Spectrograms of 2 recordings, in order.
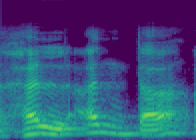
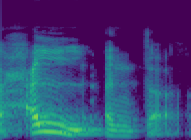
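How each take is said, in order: First: HAL drawn out with a light h, pitched up; correct HAL for a question. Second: HAL with a heavy, throaty h instead of a light h; mistaken HAL. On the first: Teacher models asking someone a question, correct HAL. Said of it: "jadi nak tanya orang". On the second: Teacher warns not to ask it so, mistaken heavy HAL. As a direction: stretch "Hal anta" with a raspy pharyngeal h, falling. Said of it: "Jangan tanya". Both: Shown as a demonstration.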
